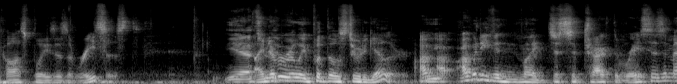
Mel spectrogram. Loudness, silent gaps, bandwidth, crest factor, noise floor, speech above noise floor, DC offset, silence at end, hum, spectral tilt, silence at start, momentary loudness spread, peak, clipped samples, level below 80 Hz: -20 LUFS; none; 17.5 kHz; 14 dB; -40 dBFS; 20 dB; under 0.1%; 0 s; none; -5.5 dB/octave; 0 s; 14 LU; -6 dBFS; under 0.1%; -42 dBFS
